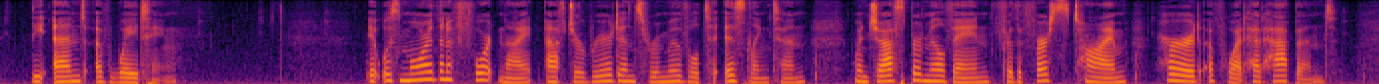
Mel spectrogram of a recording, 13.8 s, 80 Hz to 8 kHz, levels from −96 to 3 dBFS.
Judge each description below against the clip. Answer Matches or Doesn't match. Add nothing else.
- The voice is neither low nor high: Matches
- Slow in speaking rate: Matches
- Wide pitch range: Doesn't match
